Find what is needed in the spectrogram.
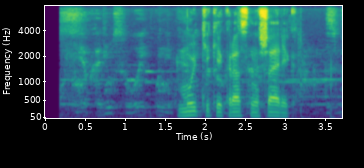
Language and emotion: Russian, neutral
